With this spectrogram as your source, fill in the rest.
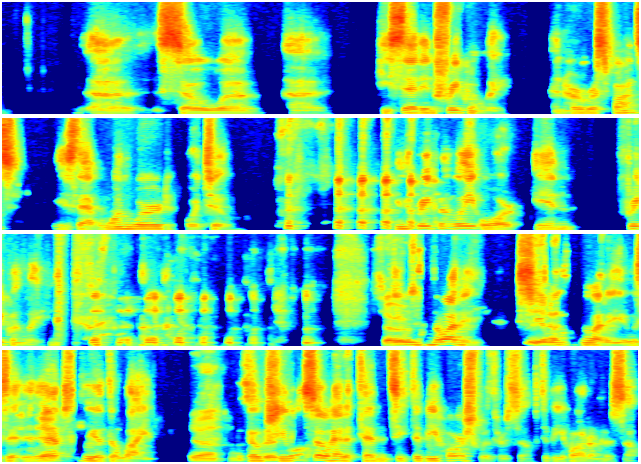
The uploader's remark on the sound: This episode features the audio from one of the ACO case presentation webinars.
